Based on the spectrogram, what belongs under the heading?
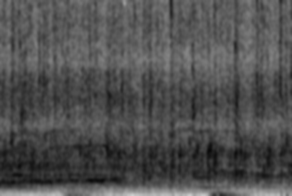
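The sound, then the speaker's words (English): A church audience at All People's Church claps loudly and steadily to celebrate married couples, a dense, sustained wash of applause that fills the whole clip without letting up. “Come on, we can clap louder than that at All People's Church.”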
